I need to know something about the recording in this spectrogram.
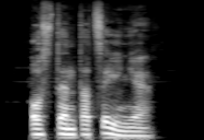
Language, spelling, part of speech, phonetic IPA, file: Polish, ostentacyjnie, adverb, [ˌɔstɛ̃ntaˈt͡sɨjɲɛ], Pl-ostentacyjnie.ogg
